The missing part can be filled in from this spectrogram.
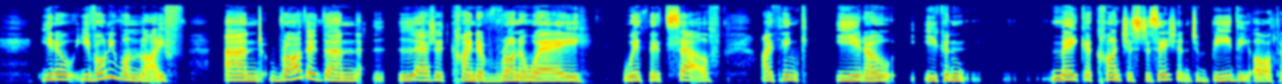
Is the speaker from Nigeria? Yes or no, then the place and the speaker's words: no; Ireland; as an Irish person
